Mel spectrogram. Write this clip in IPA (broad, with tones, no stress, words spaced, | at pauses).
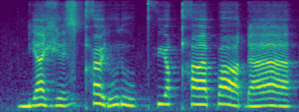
bʲa˩˧˩ʒɘ˨˩˦zqʰy˥˩ ɾu˦ɾu˨˩˦pʰy˦ qʰa˦ pɑ˥˩ɗa˩˧˩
